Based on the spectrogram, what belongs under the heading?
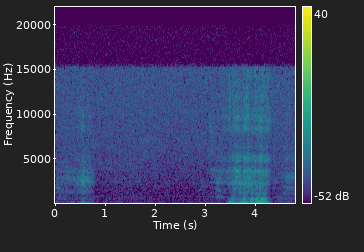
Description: My Am Staff was to exhausted to close his eyes while he was sleeping and snoring like he works 4 jobs.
